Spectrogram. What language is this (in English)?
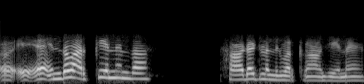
Malayalam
